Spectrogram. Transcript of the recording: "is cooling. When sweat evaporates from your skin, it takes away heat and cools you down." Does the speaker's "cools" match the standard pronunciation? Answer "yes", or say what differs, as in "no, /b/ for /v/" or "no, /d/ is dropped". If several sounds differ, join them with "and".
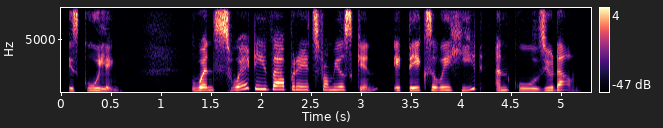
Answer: yes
